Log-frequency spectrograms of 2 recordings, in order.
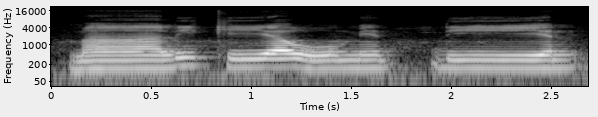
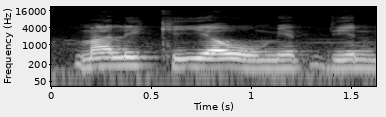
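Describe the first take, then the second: First: The vowel after the first m is long. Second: The vowel after the first m is short. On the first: "yang ma-nya panjang" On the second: "tanpa panjang gitu"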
